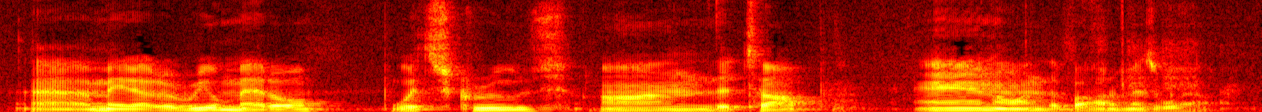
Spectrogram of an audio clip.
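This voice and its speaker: Over audible room echo, a man with a very deep, low pitch speaks at a fairly slow pace with ordinary pitch variation. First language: Dutch. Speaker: collectibles reviewer. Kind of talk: product review. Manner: halting, frequent fillers.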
